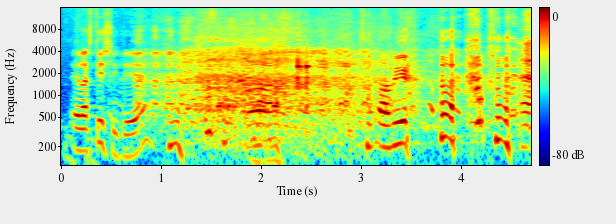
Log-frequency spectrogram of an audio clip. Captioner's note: laughter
